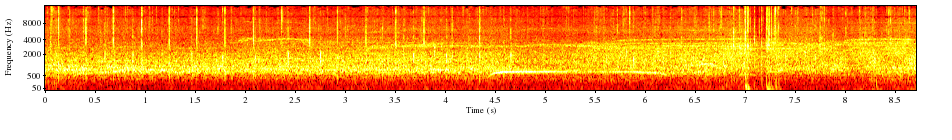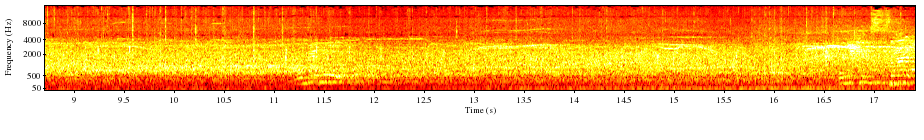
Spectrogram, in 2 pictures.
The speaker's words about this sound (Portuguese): Me façam um favor antes de eu terminar o treinamento, que está quase acabando. Uma salva de palmas para vocês da maneira que vocês merecem.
